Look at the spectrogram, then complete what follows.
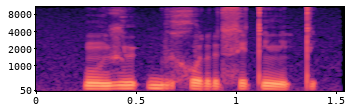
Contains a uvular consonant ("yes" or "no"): no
